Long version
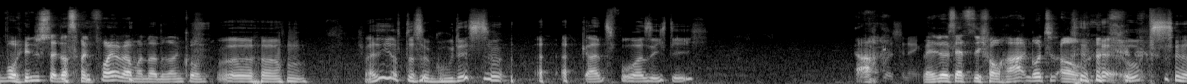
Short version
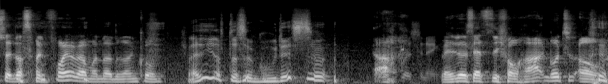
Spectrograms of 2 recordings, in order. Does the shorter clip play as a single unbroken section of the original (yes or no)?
no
